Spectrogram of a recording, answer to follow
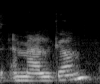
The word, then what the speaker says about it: amalgam: do you pronounce it it's like an amalgamation it's from that word amalgamation so it's amalgam I guess by ashara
